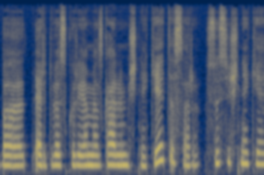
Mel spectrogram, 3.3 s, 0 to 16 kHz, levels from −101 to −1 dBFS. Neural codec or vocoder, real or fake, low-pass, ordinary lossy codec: vocoder, 44.1 kHz, 128 mel bands every 512 samples, BigVGAN v2; fake; 14.4 kHz; MP3, 96 kbps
